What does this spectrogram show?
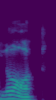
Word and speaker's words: knot: এই যে নট কথাটা বললাম, KNOT, নট, এই নটটা দেখো, আর একটা নট আছে NOT, দুটোর মানে তাহলে আলাদা হলো। NOT একটা negative word, R KNOT, নট, এটা একটা ডিফারেন্ট ওয়ার্ড, স্পেলিংটা আলাদা কিন্তু উচ্চারণ এক, এর মানেটা আলাদা হয়ে গেল, তাই না?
